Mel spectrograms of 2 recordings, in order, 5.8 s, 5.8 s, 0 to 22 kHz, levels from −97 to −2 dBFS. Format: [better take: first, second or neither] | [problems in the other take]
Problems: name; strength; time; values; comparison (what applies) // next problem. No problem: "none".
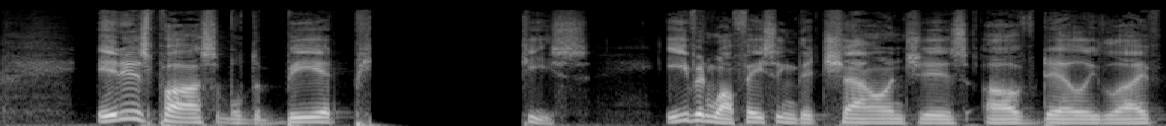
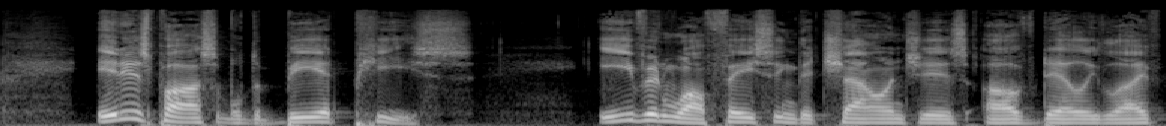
second | audio freezing; at 2 s for 1 s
